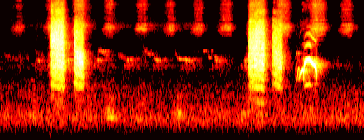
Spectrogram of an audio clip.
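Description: Fork-tailed drongo song: two pairs of loud, harsh, rasping notes about two seconds apart, followed by a twanging metallic note, with faint thin whistles in between.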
